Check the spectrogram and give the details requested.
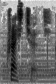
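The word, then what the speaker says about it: Christ Church: Christ O Church, ¿cómo se dice? – Christchurch. Eso, gracias.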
